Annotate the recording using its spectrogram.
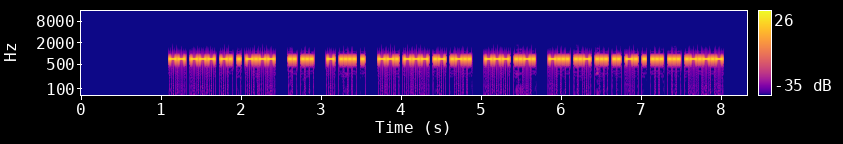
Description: Morse code, heard as a keyed tone, about 47 wpm, 700 Hz. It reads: MONEY IS THE GOAL OF BUSINESS.
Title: Sentences from Top 1000 Words - Review Part 5 - 45wpm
